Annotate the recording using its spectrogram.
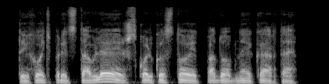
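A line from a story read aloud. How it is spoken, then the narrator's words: Snorting reply. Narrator (Russian): Виктор хмыкнул в ответ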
